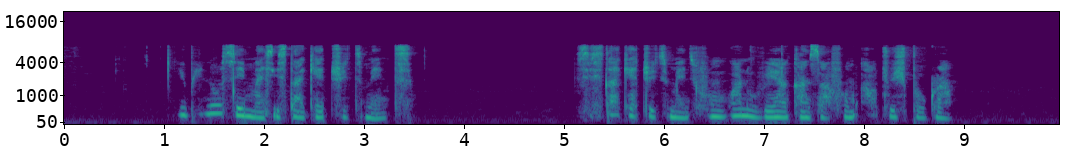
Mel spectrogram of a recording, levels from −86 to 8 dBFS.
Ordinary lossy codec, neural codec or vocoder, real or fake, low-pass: none; none; real; 7.2 kHz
